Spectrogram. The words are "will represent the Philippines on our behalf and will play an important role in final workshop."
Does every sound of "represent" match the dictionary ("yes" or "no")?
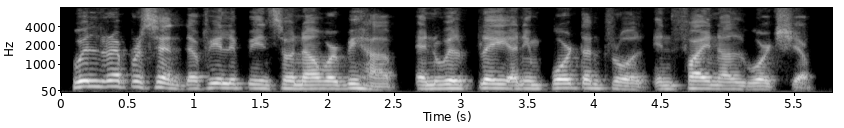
no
